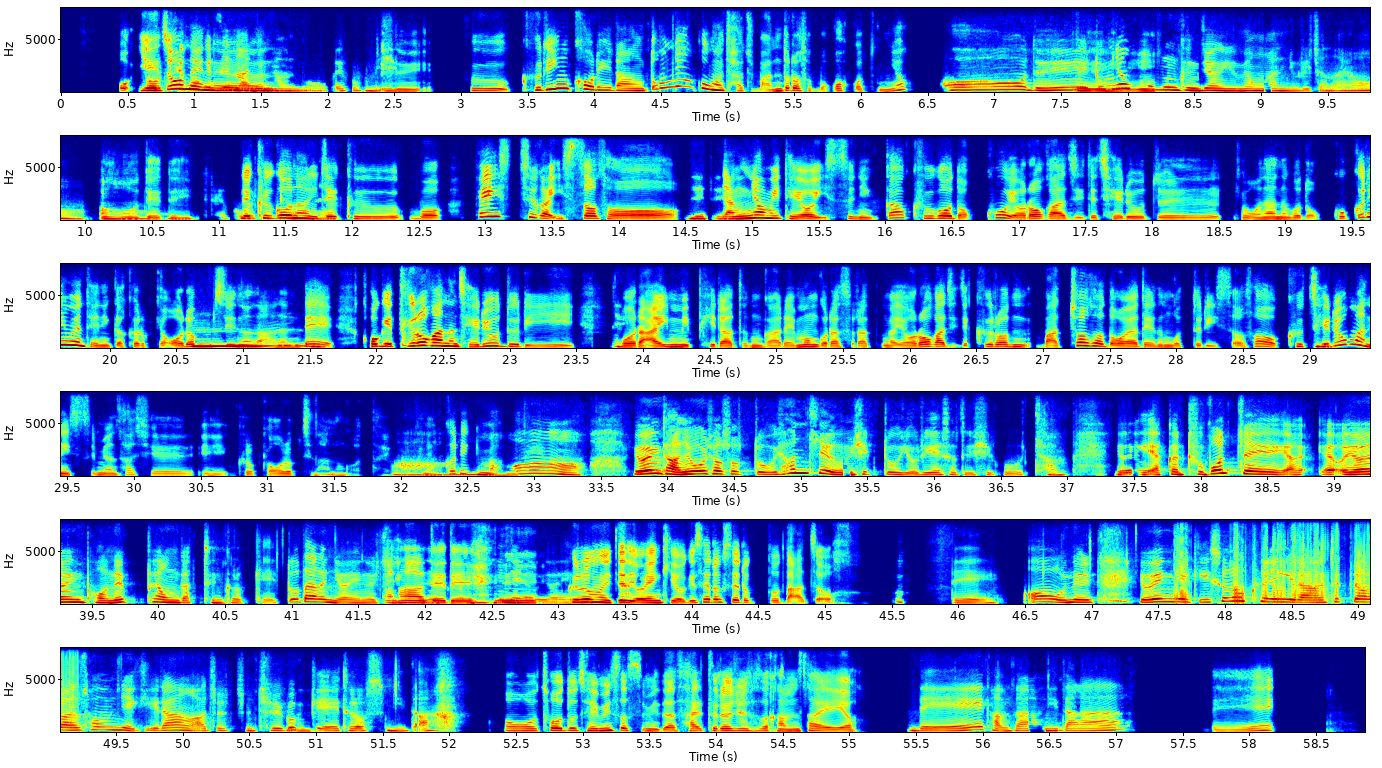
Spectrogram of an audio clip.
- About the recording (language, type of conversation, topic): Korean, podcast, 여행 중 가장 기억에 남는 순간은 언제였나요?
- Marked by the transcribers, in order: distorted speech; laughing while speaking: "아 네네"; tapping; laugh; other background noise; laugh; static; laugh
